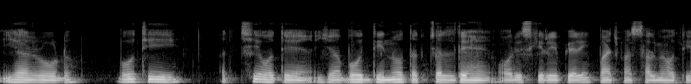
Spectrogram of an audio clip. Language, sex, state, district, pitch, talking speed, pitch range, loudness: Hindi, male, Chhattisgarh, Kabirdham, 105 Hz, 200 wpm, 100-110 Hz, -18 LUFS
